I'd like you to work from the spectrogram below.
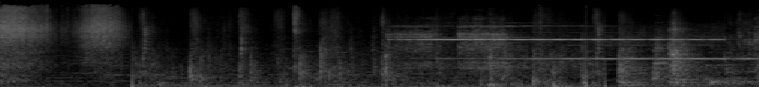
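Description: A telephone rings in a house where a nurse is tending a patient: a steady, bright electronic tone starts about halfway through and holds, over earlier clattering household noises.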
